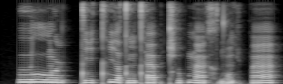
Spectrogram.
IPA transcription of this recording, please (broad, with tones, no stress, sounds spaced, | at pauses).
ɯ˦˥ lː õ˦˥ ɖ tː i˨˥ t̪ʰ i˦˨ ɐ̯ t̪ ĩ˩˧˩ t̪ʰ æ˨˥ p cʰ ɯ˨˥ p m æ̃˩˧ x d̪ õ˩˧˩ ç p æ̃˧˥˧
